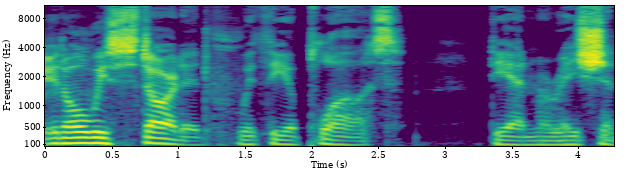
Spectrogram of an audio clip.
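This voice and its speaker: A man puts on a dramatic character voice, fairly low in pitch and fairly slow in pace. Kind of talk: horror audio log narration. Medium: solo performance. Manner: dramatic, darkly comic.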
